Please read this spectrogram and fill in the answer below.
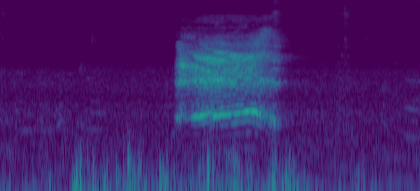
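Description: A sea lion giving one wavering, bleating call about a second long, near the middle, over a low rumble of wind on the microphone.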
